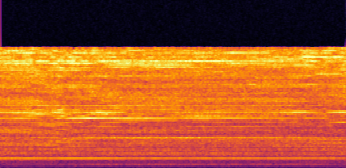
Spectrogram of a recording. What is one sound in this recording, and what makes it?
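A heat gun blows with a steady loud whirring hiss.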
